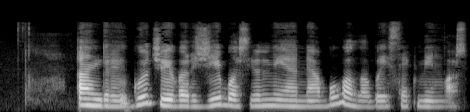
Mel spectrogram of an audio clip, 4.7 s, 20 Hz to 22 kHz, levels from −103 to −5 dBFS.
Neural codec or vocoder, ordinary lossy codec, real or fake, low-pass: codec, 44.1 kHz, 3.4 kbps, Pupu-Codec; MP3, 64 kbps; fake; 10.8 kHz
